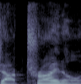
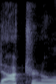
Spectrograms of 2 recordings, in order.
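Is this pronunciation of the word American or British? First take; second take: British; American. First: It is said with a British pronunciation. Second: It is said with an American pronunciation. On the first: "doctrinal is the way you would say it in the United Kingdom" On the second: "doctrinal is the way Americans say it"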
